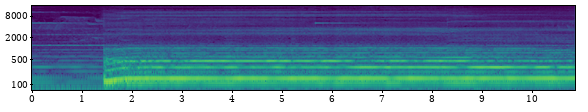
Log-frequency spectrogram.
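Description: A long, low, steady 'Om' chant held on one note begins abruptly about one and a half seconds in, over soft ambient meditation music.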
